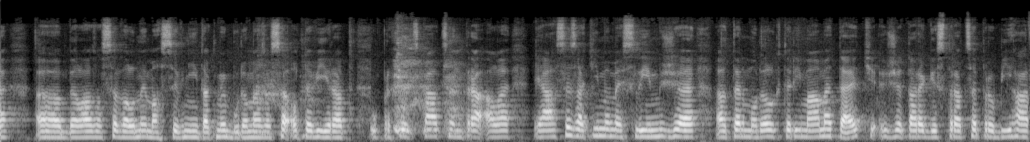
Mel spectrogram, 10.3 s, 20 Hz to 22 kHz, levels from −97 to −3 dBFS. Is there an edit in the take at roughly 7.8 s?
no; 0 cuts

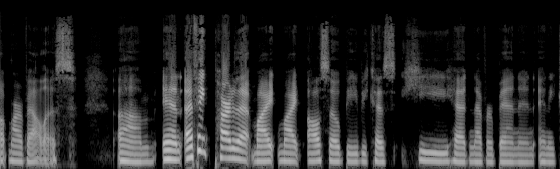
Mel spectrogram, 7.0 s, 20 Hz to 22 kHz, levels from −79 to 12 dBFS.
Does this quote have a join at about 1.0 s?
no; 0 cuts

